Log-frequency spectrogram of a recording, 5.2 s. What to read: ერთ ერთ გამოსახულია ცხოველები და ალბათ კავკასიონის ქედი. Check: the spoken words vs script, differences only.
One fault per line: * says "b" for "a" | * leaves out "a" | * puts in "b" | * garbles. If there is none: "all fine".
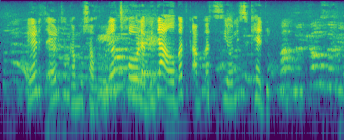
all fine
